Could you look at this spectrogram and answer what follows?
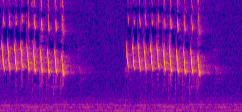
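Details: Two quick high rattling phrases from a White-rumped shama, each about ten fast metallic notes, with a low steady hum in the background.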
